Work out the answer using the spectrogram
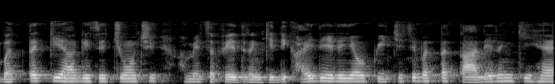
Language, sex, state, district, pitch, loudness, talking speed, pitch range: Hindi, male, Uttar Pradesh, Saharanpur, 140 Hz, -18 LUFS, 225 wpm, 125-145 Hz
